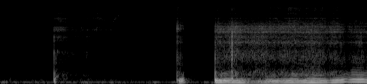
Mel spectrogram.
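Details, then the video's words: Daniel, a sleeping spaniel, snores: two short soft snuffles, then a long, low, droning snore with a steady buzzing tone that lasts over a second and a half. "Daniel the snoring spaniel"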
